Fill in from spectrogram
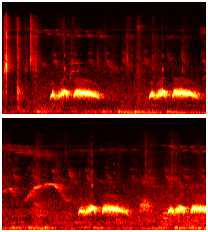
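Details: Lure zebra dove of local stock, Mutiara district, Pidie, Aceh: repeated gurgling coo phrases in two rolling parts, about every two seconds, with a brief rising-and-falling whistled note between phrases and light background rumble.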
